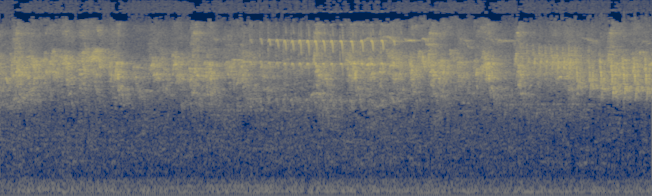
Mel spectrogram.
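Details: Lesser spotted woodpecker chick in the nest calling insistently to its parents, which come every few minutes to feed it: a dense, high chattering stream of thin calls over steady low background rumble.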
